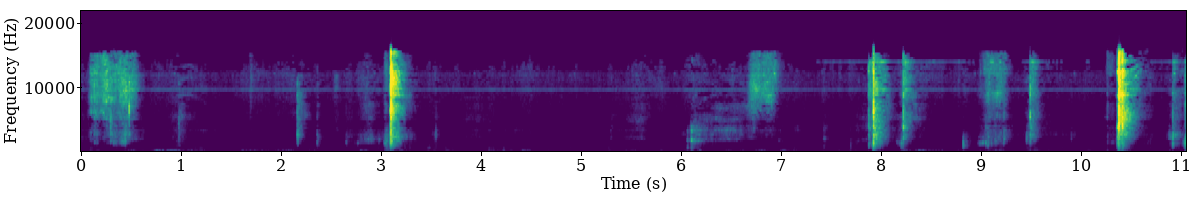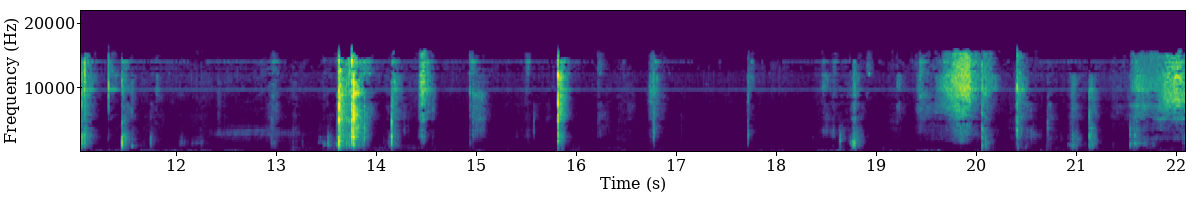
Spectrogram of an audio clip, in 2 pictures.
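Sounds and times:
wooden puzzle pieces knocking: 13.4s - 15.1s.

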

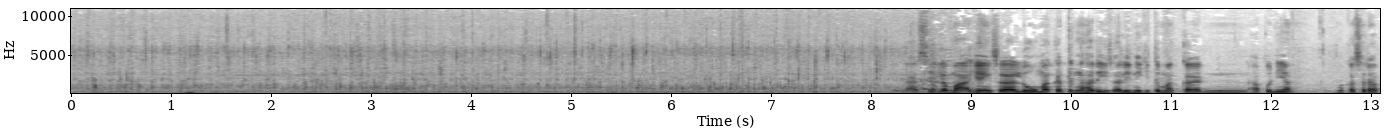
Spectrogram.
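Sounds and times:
sauce bubbling in a pan: 0.0s - 9.2s.

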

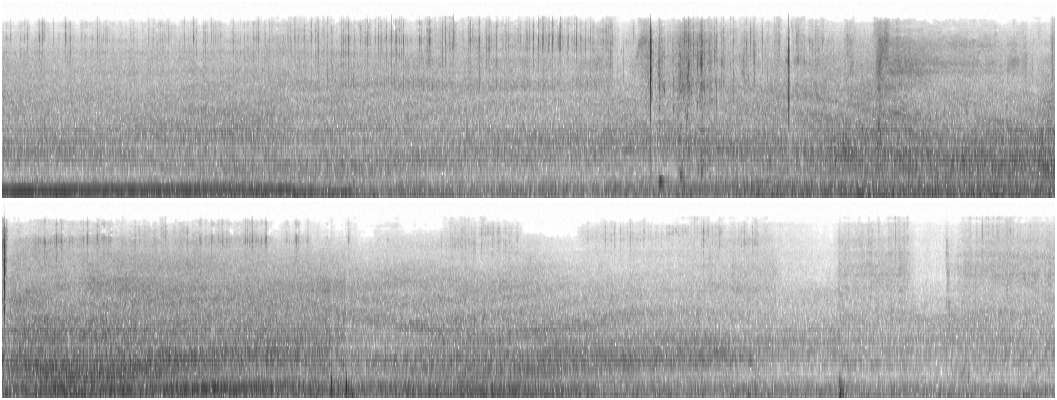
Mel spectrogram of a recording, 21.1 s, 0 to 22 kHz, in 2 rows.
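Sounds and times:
distant engine passing by: 0.0s - 21.0s
small clicks from handling gear: 2.8s - 8.9s, 10.5s - 10.7s.

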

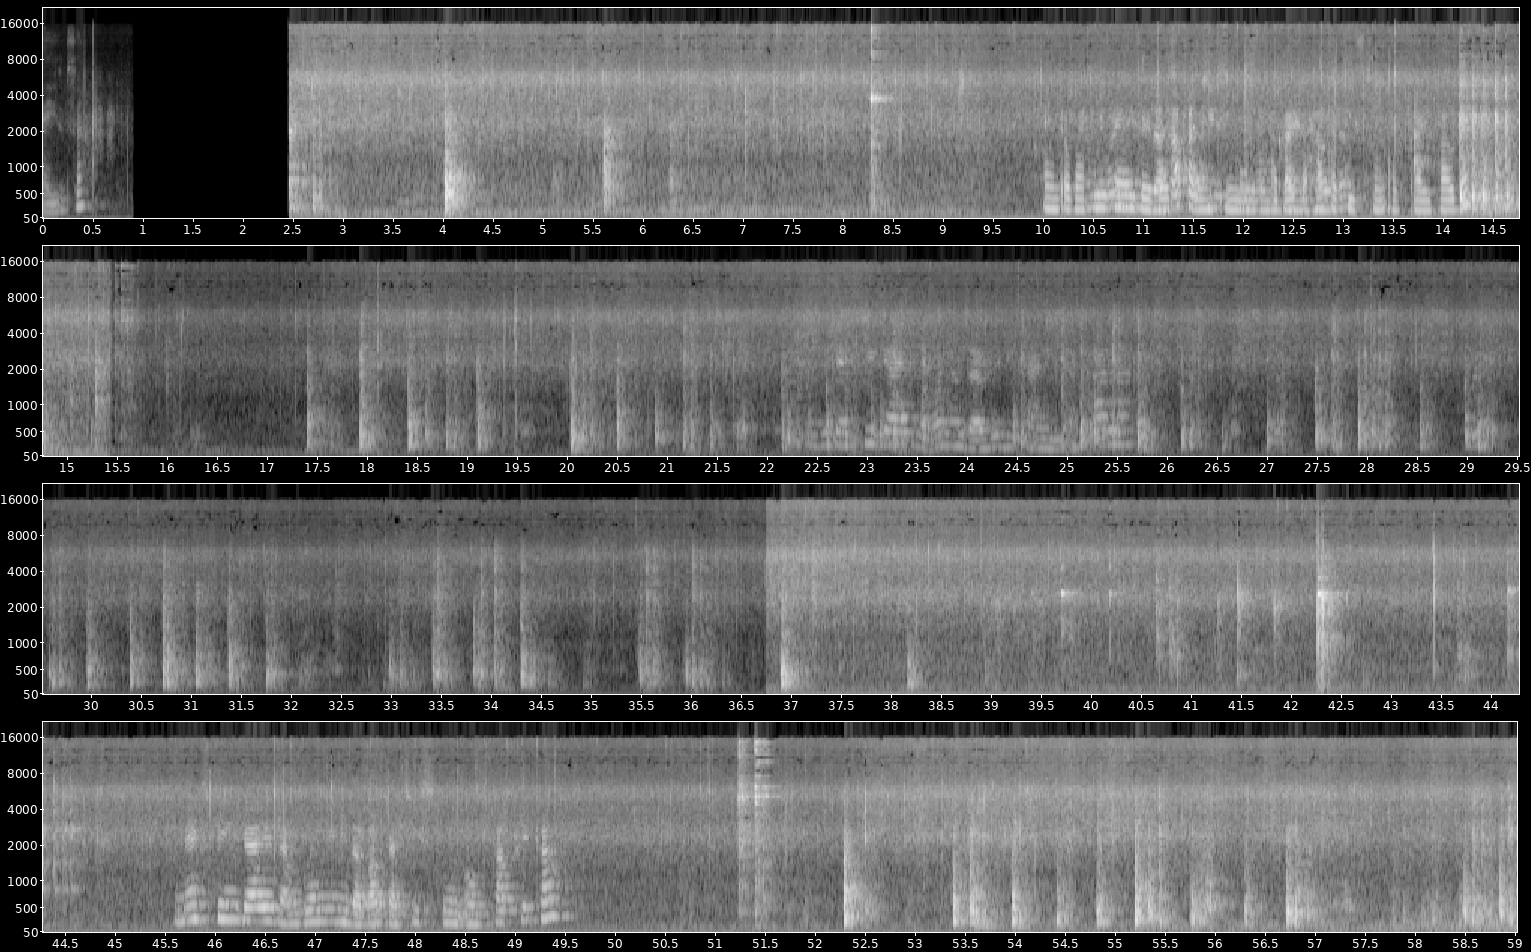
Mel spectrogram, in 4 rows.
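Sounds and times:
meat sizzling in a frying pan: 2.5s - 59.0s
wooden spatula scraping a pan: 17.4s - 37.4s, 51.7s - 59.0s.

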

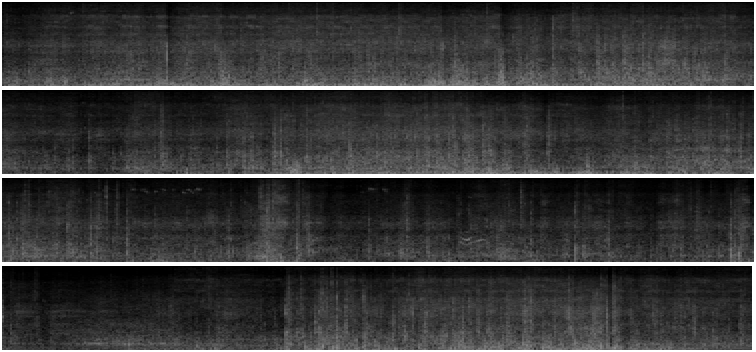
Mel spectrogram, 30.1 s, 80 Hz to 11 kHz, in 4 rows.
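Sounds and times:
bike knocking and rattling: 0.3s - 22.8s, 24.3s - 30.0s
wind on microphone: 9.2s - 15.0s.

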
